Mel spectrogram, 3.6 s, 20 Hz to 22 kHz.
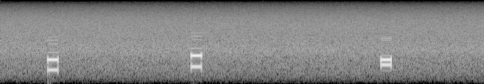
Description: DTMF, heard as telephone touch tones, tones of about 80 ms. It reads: 1 9 *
